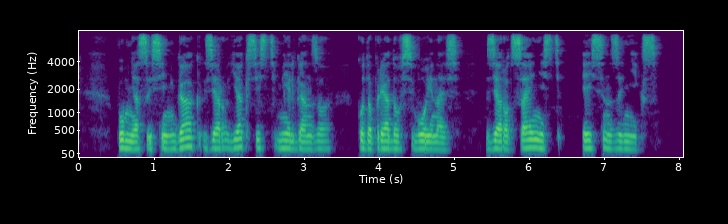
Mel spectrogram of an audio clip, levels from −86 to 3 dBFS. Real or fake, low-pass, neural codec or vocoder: real; 7.2 kHz; none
